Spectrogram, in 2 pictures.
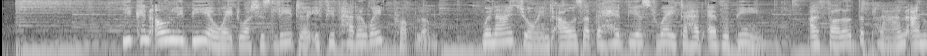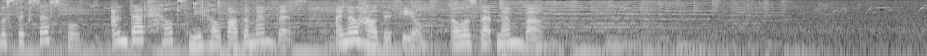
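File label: Bengali Accented English; GoLocalise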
